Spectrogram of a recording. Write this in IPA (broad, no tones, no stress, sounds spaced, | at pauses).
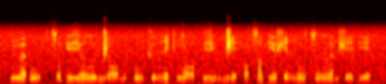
ŋ͡m œ ʔ ṵ | t͡s o̰ pʲ u vʲ o lː ṵ d͡ʒ ɔ̰ b | ṵ t͡ʃ ṵ r e t͡ʃ ŋ͡m ɔ̰ | vʲ ṵ b d͡ʒ ḛ h ɔ̰ t͡s ɔ pʲ ø ʃ ḛ r u t͡s ṵ lː œ ɡ ʃ ḛ pʲ ḛ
